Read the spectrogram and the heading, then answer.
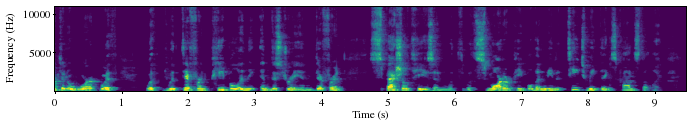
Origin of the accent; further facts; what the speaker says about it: New York, United States; I'm from New York and Long Island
